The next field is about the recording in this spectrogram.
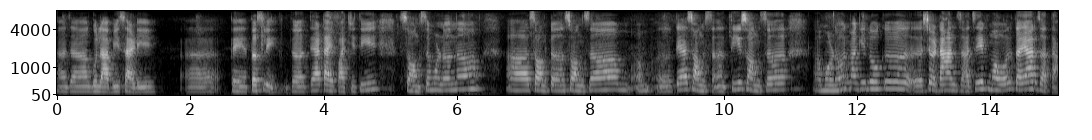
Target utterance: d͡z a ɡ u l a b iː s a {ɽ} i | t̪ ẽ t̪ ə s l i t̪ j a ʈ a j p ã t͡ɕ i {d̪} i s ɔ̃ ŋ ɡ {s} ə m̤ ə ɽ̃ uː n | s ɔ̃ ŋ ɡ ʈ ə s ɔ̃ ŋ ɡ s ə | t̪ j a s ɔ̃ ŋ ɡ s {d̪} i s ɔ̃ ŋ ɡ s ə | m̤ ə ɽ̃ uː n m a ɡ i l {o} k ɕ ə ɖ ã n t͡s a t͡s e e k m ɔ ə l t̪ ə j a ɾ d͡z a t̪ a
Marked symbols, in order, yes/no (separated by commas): yes, no, yes, no, yes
